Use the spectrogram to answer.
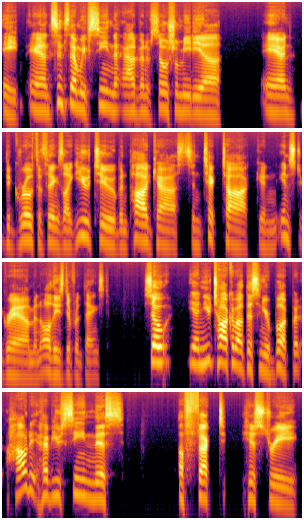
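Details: Adult male speaker; normal speech.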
